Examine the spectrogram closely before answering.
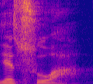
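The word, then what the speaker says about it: ישוע: 예수님, 예수와, 히브리 말로 발음하면 예수와, 예수와.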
